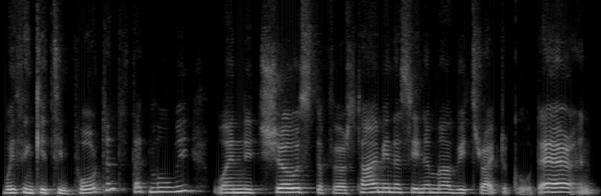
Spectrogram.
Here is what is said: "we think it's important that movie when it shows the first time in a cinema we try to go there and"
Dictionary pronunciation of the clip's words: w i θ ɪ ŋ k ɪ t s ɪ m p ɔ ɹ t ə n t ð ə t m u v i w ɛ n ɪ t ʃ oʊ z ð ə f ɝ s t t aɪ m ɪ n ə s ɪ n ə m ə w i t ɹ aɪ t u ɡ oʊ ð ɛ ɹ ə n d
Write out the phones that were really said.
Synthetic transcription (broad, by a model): w i θ ɪ ŋ k ɪ t s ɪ m p ɔ ɹ t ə n t ð ə t m u v i w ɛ n ɪ t ʃ oʊ z ð ə f ɝ s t t aɪ m ɪ n ə s ɪ n ə m ə w i t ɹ aɪ t u ɡ oʊ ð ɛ ɹ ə n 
